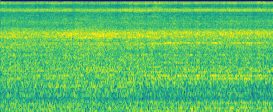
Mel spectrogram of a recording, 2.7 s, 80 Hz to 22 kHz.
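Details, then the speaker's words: 1995 GMC 1500 pickup, sat four to five years, new battery, idling after first start: smooth even idle with steady hiss, no ticks, knocks or misses; engine sounds healthy. Brake leak still to be found. "ears she sounds good four to five years somewhere in there she's set"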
